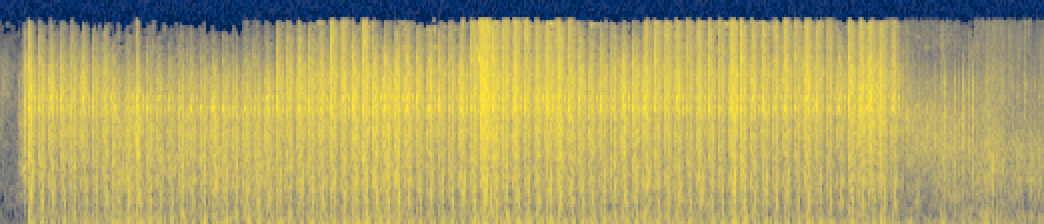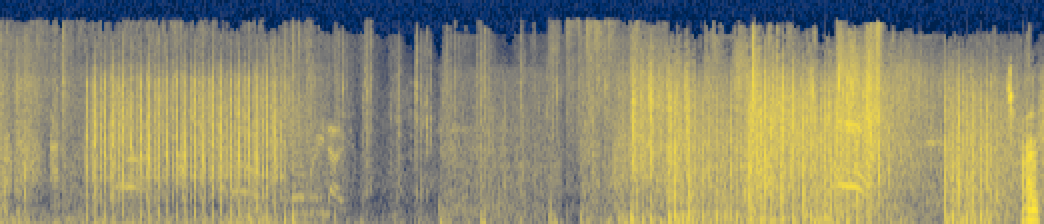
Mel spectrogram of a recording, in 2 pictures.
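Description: Rapid automatic gunfire in Call of Duty: Modern Warfare rattles in dense bursts for about nine seconds, then continues in sparser, scattered shots and bursts, with a player's voice talking over the game audio.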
